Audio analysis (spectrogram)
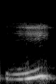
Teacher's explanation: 二声，二声怎么说呢？向上扬读咦啊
